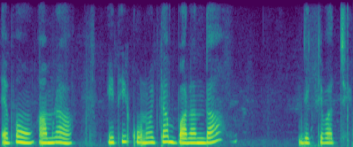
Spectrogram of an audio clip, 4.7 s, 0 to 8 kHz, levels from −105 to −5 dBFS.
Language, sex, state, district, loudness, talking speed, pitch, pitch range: Bengali, female, Tripura, West Tripura, -18 LUFS, 100 wpm, 265 Hz, 255-285 Hz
